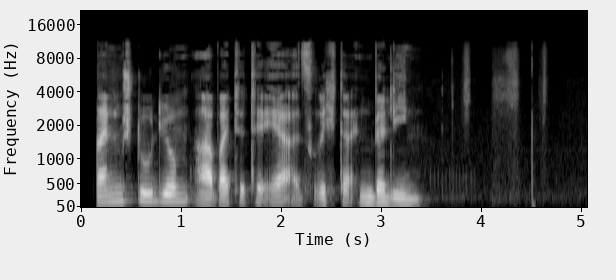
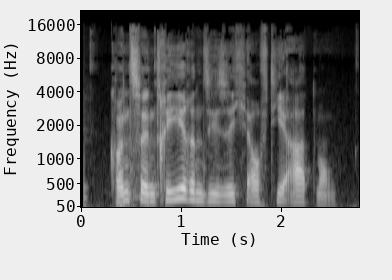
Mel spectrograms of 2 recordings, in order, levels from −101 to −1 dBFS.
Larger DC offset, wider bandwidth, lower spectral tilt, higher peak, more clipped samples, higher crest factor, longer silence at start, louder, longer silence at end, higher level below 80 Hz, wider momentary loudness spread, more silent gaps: neither; second, 11.5 kHz vs 16.5 kHz; first, -5.5 dB/octave vs -3.5 dB/octave; first, -8 dBFS vs -12 dBFS; neither; about the same, 22 dB vs 18 dB; first, 0.15 s vs 0 s; about the same, -27 LUFS vs -29 LUFS; first, 1.7 s vs 0.25 s; about the same, -66 dBFS vs -62 dBFS; first, 11 LU vs 8 LU; neither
